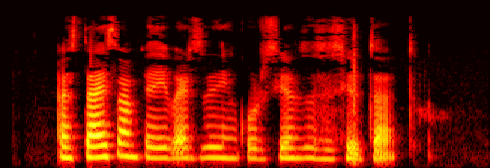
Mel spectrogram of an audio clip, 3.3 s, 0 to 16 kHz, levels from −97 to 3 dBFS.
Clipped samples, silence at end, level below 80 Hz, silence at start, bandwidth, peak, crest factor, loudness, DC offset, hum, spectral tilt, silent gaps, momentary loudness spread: under 0.1%; 0.65 s; -74 dBFS; 0.4 s; 11.5 kHz; -2 dBFS; 24 dB; -23 LUFS; under 0.1%; none; -5 dB/octave; none; 12 LU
